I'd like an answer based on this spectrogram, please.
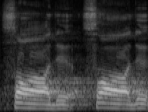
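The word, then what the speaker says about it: صاد: அதாவது அந்த எழுத்துடைய உச்சரிப்பை சரியாக நாங்கள் சாது சாது என்று மொழிய வேண்டும் அதாவது நாவு இரண்டு பட்களுக்கும் நடுவால் நாவை வைத்து நாங்கள் அந்த வார்த்தையை சொல்ல வேண்டும் அதற்கு அடுத்தபடியாக வாது என்ற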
